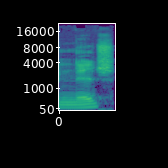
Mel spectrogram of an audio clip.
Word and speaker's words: niche: um everybody has their Niche and everybody has their gift nich nich that's it that's how you say it Niche I thought it was Niche no it's niche oh Niche okay well I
